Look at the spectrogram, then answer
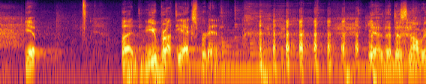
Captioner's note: laughs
